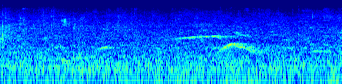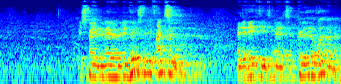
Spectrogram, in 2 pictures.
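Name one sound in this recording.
A large crowd murmurs in an echoing arena.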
